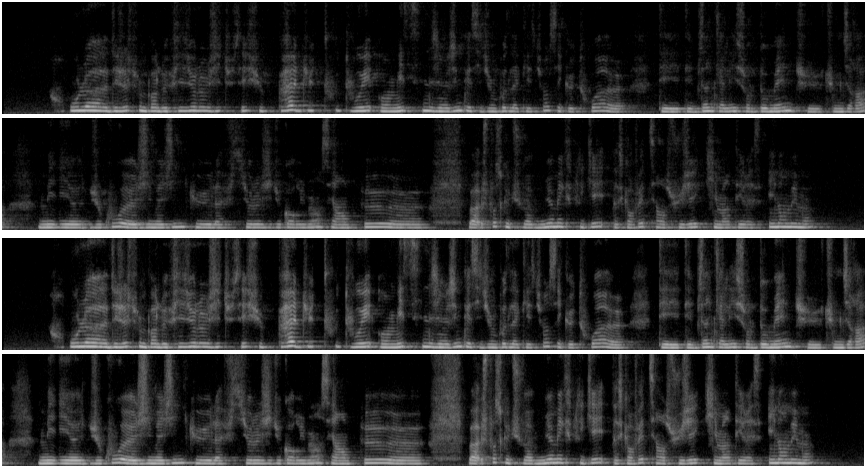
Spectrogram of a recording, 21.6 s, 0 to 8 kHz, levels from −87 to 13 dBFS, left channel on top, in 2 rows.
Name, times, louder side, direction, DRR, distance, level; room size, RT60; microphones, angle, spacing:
voice 1, 0.6-7.9 8.2-20.9, right 2 dB, 90° right, 0.8 m, -26 dB
29.5 x 16.0 x 6.0 m
head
